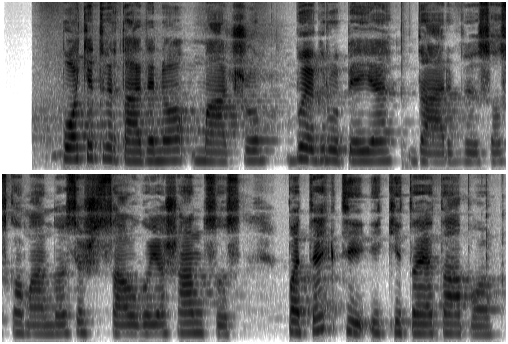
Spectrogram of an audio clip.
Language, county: Lithuanian, Kaunas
